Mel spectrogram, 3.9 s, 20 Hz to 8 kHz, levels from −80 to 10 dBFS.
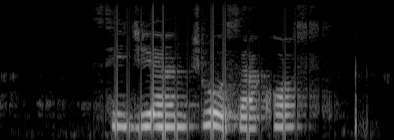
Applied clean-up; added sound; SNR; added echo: none; none; none; none.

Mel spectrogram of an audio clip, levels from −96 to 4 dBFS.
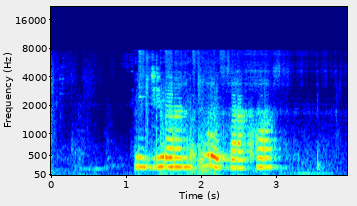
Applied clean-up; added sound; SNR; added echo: neural separator model SepFormer DNS4.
